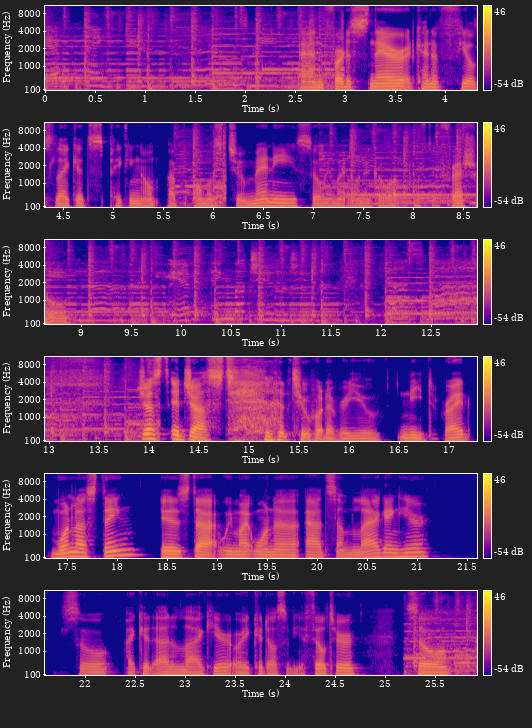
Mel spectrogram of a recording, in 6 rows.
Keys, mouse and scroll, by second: 2.6 click, 2.8 space, 7.0 middle click, 7.9-8.9 scroll up 1, 8.9 scroll up 1, 9.0 click, 9.3 middle click, 12.5 ctrl+z, 13.7-25.4 drag, 13.9 space, 21.7-22.6 typing, 25.6 space.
